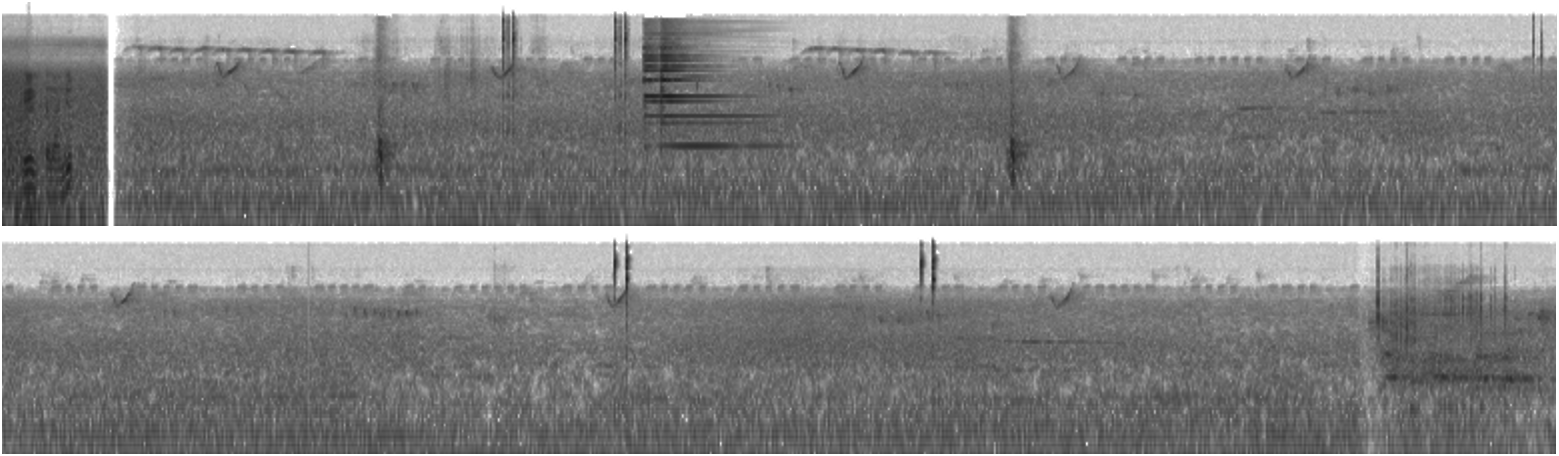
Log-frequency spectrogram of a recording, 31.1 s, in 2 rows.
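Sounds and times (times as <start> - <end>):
outdoor background noise: 0.0 - 31.0
sharp clicks: 4.9 - 5.3, 5.9 - 7.7, 11.2 - 24.1, 24.7 - 25.1
faint bird chirps: 4.9 - 29.2.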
